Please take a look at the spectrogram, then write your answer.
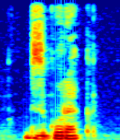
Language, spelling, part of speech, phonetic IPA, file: Polish, wzgórek, noun, [ˈvzɡurɛk], LL-Q809 (pol)-wzgórek.wav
